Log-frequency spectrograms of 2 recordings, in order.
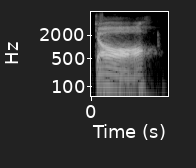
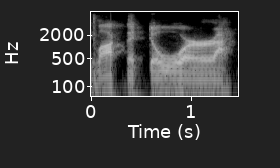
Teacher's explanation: They don't pronounce the R's at the end of their words. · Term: British accent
